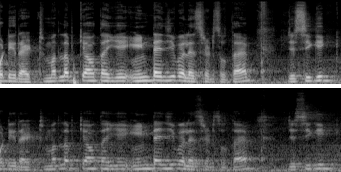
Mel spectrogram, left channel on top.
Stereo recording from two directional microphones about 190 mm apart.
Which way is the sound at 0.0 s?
50° left (ahead or behind).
